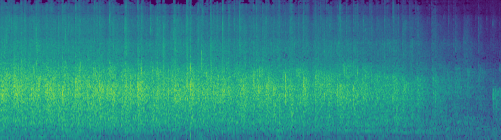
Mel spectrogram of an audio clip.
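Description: An audience applauds in a large echoing hall, and the clapping slowly dies away.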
